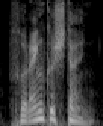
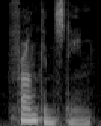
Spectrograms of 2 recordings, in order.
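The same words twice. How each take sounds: First: It is said in an imitated Japanese accent. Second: It is said in the speaker's plain accent.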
